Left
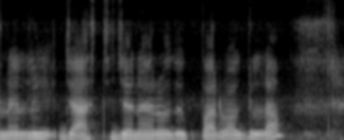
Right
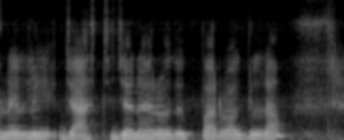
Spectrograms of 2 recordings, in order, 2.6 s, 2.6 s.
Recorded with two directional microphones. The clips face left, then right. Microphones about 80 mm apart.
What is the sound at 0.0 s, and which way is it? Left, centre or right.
A woman's voice, left.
